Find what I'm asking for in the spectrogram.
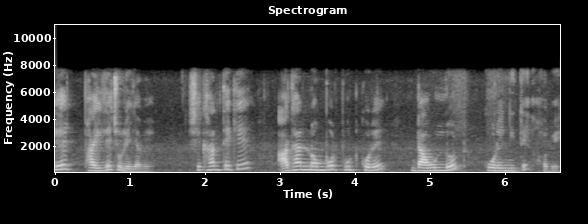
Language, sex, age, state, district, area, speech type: Bengali, female, 45-60, West Bengal, Howrah, urban, spontaneous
